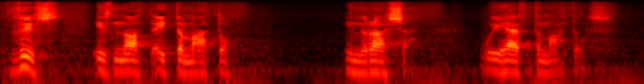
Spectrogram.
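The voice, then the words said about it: Deliberately bad put-on Russian accent. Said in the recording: “forgive my very bad Russian accent”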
